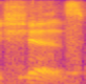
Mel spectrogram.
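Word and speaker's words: chaise: it's supposed to say it's supposed to be Shez because Shez is the uh French word for chair oh but we just pronounce it Chase SL and after like 70 years of doing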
